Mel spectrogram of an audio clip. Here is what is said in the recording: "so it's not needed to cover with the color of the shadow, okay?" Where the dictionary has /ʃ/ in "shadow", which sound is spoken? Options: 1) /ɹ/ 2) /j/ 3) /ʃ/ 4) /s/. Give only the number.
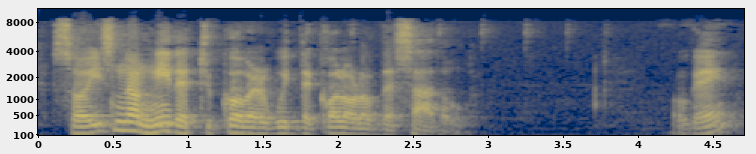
4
